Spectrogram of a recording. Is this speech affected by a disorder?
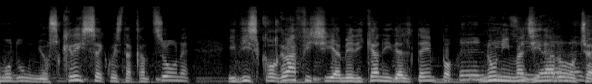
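No.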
